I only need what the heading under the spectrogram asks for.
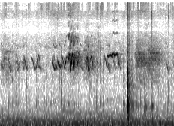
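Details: Baby chicken chicks chirping: a run of thin high peeps and short falling notes, several birds overlapping, with a sharp click near the end and a low steady hum beneath.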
